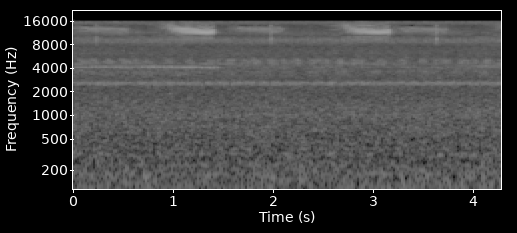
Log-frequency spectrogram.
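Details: Forest crickets in autumn chorus with other insects, a continuous high trill under two very high buzzy bursts about two seconds apart, all set against the broad hiss of a flowing mountain stream.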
